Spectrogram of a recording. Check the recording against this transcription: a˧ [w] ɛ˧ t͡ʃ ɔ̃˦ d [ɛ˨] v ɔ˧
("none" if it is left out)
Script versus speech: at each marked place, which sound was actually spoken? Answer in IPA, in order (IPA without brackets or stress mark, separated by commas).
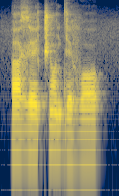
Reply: ɣ, ɛ˨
